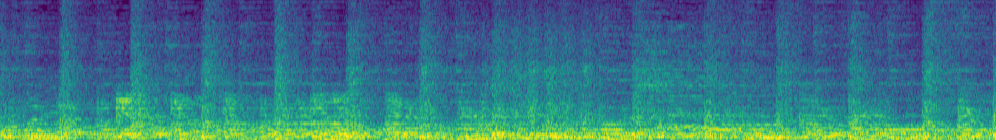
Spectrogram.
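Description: Live rock-and-roll band playing: a Telecaster-style electric guitar over bass and a drum kit keeping a steady beat of about two hits a second.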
